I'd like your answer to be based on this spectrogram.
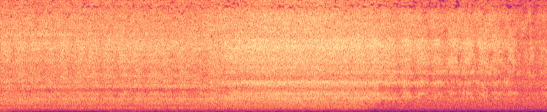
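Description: A blow dryer runs continuously at close range, a loud steady broadband whoosh that holds for the whole stretch with only a slight shift in tone partway through.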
